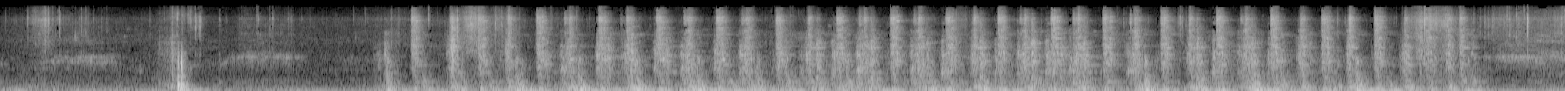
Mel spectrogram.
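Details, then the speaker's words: Manual gearbox with lever in neutral: quiet, fast, uneven metallic rattle at roughly three to four a second; owner suspects a loose gear shift linkage, cause still unclear. "сейчас получается рычаг на нейтралку ставишь его какой звук"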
